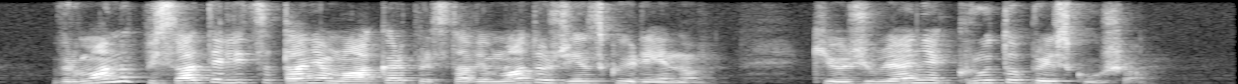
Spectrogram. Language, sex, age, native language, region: Slovenian, female, 18-29, Serbian, Drava region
